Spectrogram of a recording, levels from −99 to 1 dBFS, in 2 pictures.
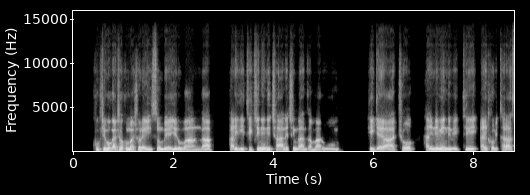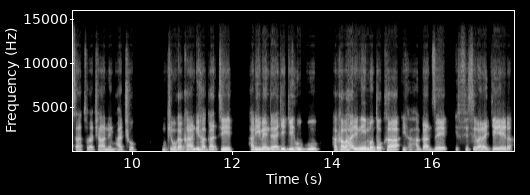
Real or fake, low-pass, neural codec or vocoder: fake; 14.4 kHz; codec, 44.1 kHz, 2.6 kbps, SNAC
